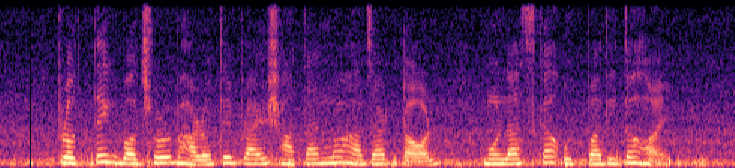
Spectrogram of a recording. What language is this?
Bangla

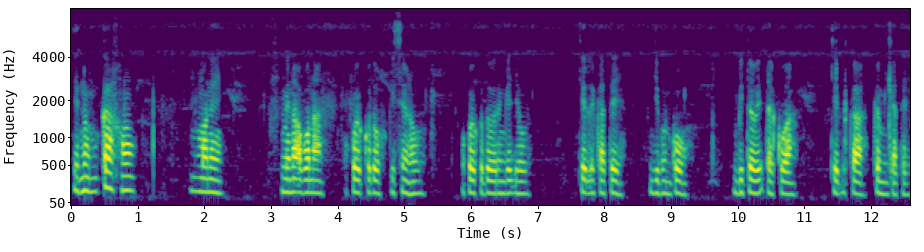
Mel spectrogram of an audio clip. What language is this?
Santali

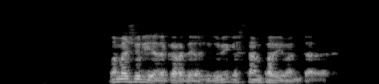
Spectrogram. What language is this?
Catalan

